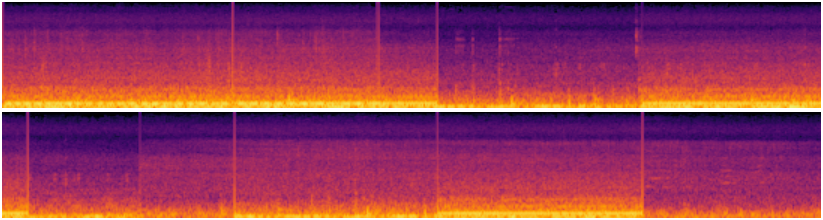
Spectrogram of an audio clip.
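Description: Road noise inside a moving car: a steady low drone of engine and tyres at speed. It is cut into short pieces, so the drone drops away and comes back several times, and it gives way to quieter noise near the end.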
